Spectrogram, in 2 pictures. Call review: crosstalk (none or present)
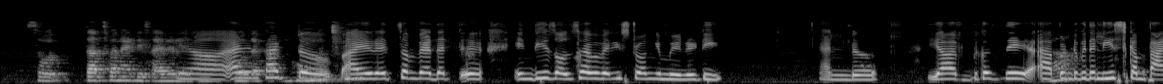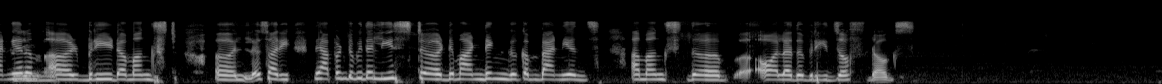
present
